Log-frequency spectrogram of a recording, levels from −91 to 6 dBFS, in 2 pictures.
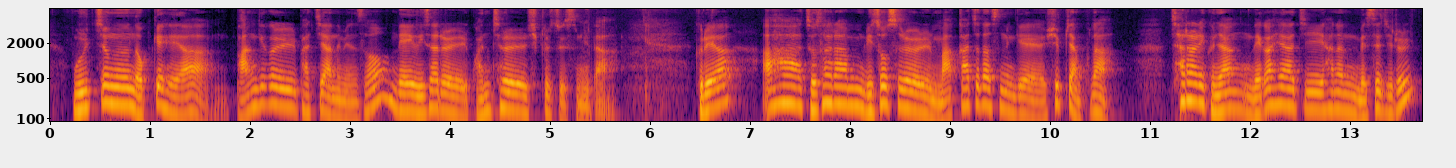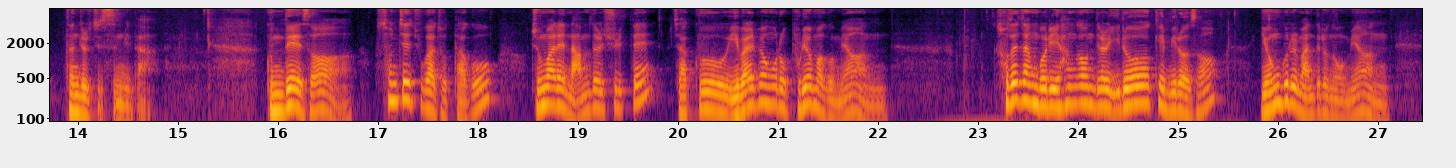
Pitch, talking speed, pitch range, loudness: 145 Hz, 285 characters per minute, 120-175 Hz, -18 LUFS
